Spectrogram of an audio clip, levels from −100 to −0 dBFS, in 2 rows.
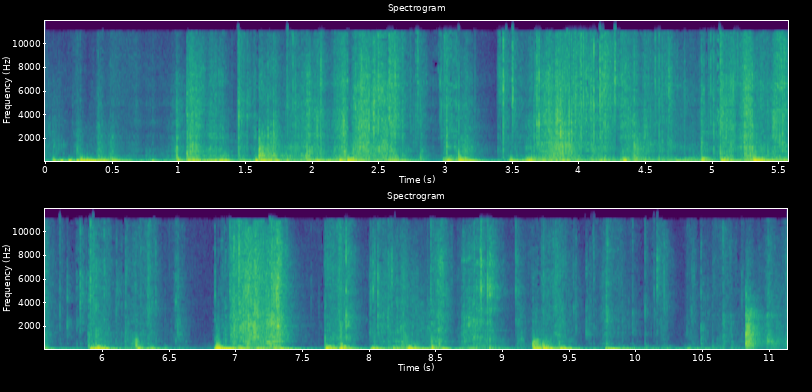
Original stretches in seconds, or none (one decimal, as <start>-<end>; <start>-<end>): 0.0-0.4; 5.6-8.8; 9.3-11.1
